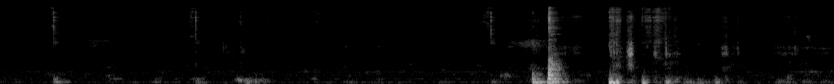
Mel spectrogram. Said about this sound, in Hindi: इसको हम कट कर देते हैं जैसे हमने बैक का कट किया था।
